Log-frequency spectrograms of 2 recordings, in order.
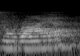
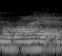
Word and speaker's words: Maria: The name is spelled Maria, but it is pronounced Mariah. Thomas Jefferson had a daughter named Maria, but they pronounced it Mariah as well.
